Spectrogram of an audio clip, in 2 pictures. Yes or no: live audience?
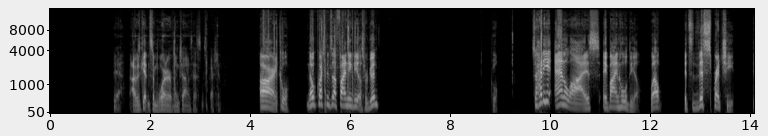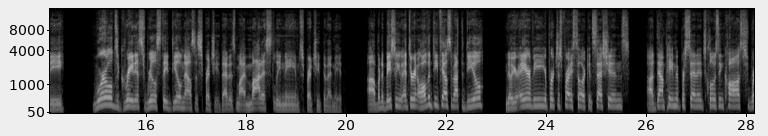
yes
